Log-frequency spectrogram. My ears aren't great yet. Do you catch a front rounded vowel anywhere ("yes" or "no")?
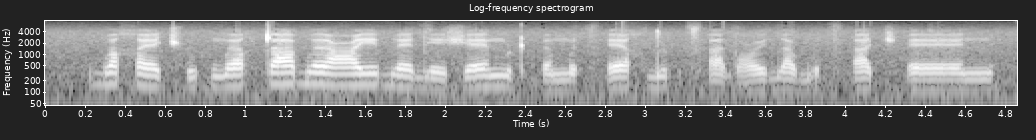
yes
